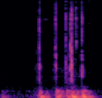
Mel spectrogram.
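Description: A short burst of close keystrokes on a computer keyboard, about half a dozen quick clicks in under a second as a command is typed, with no voices.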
